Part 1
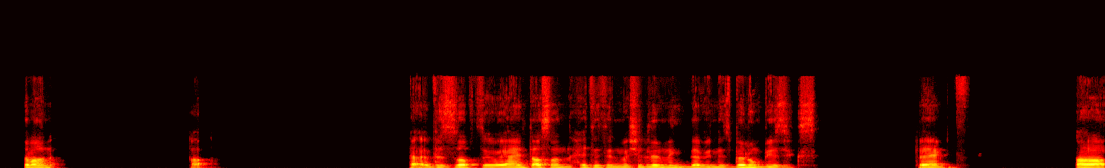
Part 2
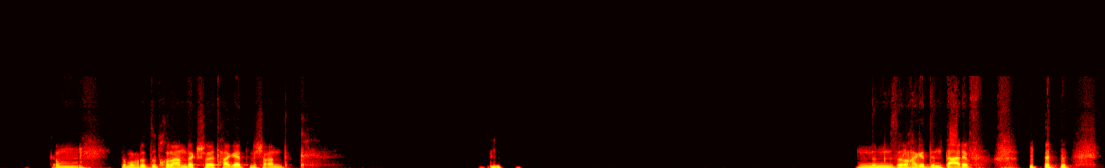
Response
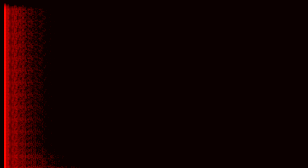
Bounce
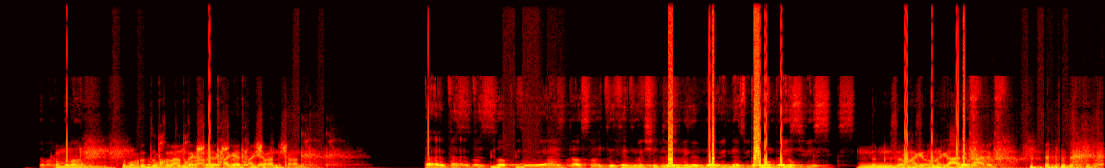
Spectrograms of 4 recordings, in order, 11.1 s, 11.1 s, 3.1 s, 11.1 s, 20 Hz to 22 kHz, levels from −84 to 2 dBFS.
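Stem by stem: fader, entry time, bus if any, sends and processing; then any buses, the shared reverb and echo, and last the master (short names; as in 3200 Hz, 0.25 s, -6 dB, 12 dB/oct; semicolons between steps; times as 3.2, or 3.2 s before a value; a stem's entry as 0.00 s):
-2.0 dB, 0.15 s, no send, echo send -8 dB, fifteen-band EQ 160 Hz +3 dB, 400 Hz +9 dB, 1600 Hz -12 dB, 4000 Hz -6 dB, 10000 Hz +8 dB; auto duck -20 dB, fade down 0.40 s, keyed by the second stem
-2.5 dB, 0.00 s, no send, echo send -4 dB, limiter -13.5 dBFS, peak gain reduction 7 dB; sustainer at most 58 dB/s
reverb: off
echo: echo 0.246 s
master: wrapped overs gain 13.5 dB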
